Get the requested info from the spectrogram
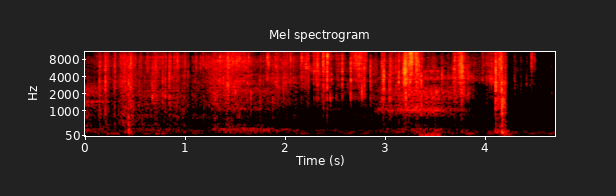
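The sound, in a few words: tape being torn and applied around inner duct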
